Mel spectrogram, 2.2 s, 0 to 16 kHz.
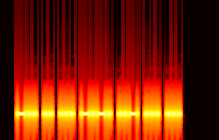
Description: Morse code, heard as a keyed tone, about 44 wpm, 700 Hz. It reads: DISCUSS
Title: ED Suffix - Top 100 Words with Base Words 45wpm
